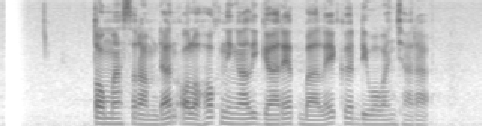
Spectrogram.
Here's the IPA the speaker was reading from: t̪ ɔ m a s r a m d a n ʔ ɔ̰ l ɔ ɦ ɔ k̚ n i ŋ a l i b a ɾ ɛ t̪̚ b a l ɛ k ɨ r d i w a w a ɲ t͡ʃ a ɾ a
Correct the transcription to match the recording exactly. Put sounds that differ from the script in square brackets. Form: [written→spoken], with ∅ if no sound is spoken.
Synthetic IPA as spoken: t̪ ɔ m a s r a m d a n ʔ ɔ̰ l ɔ ɦ ɔ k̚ n i ŋ a l i [b→ɡ] a ɾ ɛ t̪̚ b a l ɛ k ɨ r d i w a w a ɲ t͡ʃ a ɾ a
